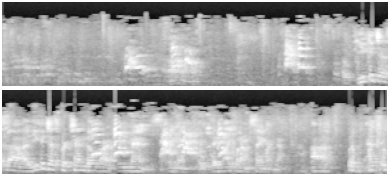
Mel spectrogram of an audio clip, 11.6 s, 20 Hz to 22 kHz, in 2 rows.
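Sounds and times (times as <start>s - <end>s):
steady hum: 0.0s - 11.5s
dog barking: 1.8s - 3.1s, 4.2s - 4.8s, 7.2s - 9.5s
speech: 5.1s - 11.5s.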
